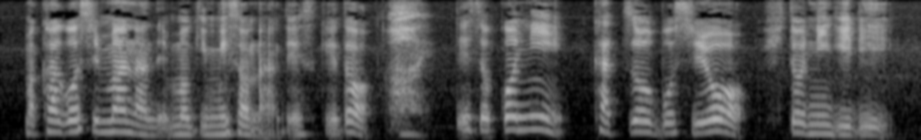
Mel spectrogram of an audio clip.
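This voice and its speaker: Using an unremarkable speaking voice, a woman speaks at fairly high pitch and a fairly slow pace with lively intonation. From Shiga, Kansai. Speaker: illustrated essayist. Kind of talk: casual interview. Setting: remote recording.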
